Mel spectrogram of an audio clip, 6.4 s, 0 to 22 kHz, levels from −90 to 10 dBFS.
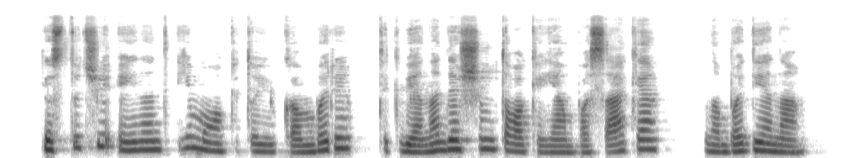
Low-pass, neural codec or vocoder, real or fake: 14.4 kHz; none; real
